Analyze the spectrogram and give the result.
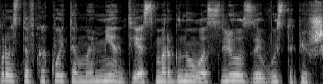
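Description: Reading in an unforced voice

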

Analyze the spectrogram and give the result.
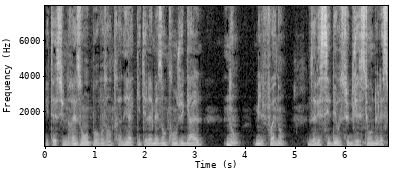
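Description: Against a quiet background, an unforced reading voice holds fairly even intonation.

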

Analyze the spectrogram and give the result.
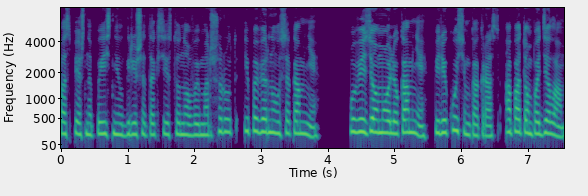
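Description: Against a quiet background, the reading aloud comes in a natural voice.

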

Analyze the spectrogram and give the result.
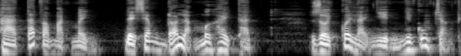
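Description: This is a natural reading voice. It reads aloud as a natural reading voice.

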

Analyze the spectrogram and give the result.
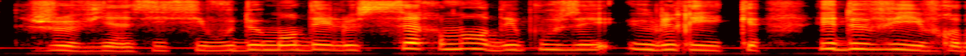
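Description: The pitch varies in an ordinary way during this reading aloud in a natural voice.

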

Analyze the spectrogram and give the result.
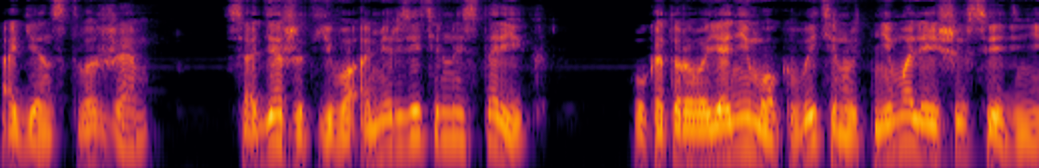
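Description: A quiet background behind someone reading aloud in a natural voice

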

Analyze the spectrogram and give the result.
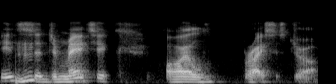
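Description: A man with a Russian accent speaks at a fairly slow pace. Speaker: podcast co-host. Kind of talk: casual chat. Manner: halting.

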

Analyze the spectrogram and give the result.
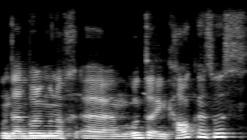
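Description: A man speaks at a moderate pace with a fairly high pitch, ordinary pitch variation and an unremarkable speaking voice. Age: 20s. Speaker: world traveler. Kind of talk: casual interview.

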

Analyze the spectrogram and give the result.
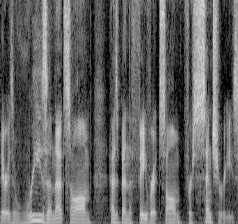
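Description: A man's unremarkable speaking voice at medium pitch with ordinary pitch variation, in a very clean recording with a silent background. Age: 50s. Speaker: pastor. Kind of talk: Bible study lecture. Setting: office, livestream video. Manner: casual, with many fillers.

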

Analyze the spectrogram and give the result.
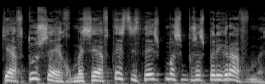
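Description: This man's pitch moves in very wide swings. His pace is fairly quick. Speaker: radio host. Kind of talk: casual chat.

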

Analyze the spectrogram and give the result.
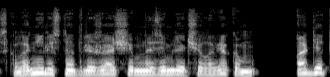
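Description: Unforced reading, with a quiet background

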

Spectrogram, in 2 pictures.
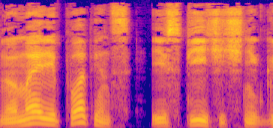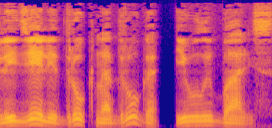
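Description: The speaker is reading aloud in a natural voice. The intonation is lively, and the background is quiet.

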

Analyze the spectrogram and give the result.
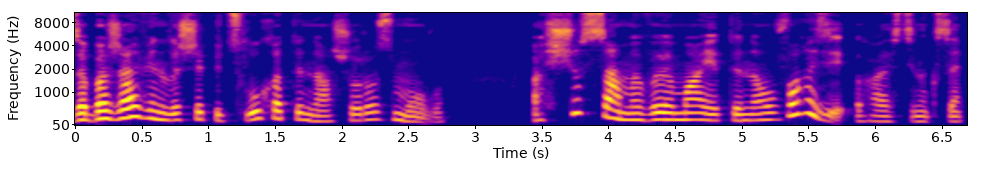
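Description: Simply plain reading aloud

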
